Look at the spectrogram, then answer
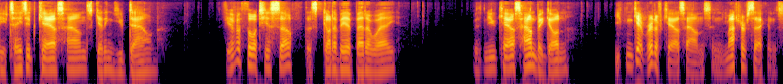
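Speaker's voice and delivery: infomercial announcer pitch delivery. Playing a game and riffing on chaos hounds, doing an infomercial announcer voice. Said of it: "Sounds like an infomercial".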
